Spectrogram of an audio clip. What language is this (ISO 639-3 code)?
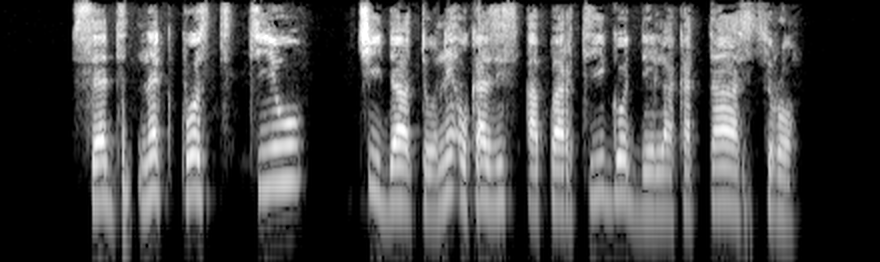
epo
